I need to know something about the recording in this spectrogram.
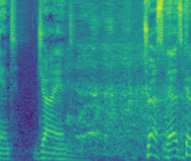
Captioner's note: laughter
